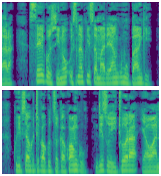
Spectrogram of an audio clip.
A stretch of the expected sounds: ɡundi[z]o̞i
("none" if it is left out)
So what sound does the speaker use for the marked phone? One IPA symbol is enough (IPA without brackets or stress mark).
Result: z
